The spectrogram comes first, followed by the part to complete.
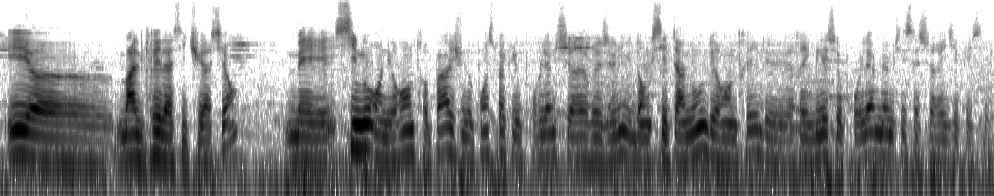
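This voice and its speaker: A man's voice: mid-range voice, steady tone, normal speed. Congolese-born guy talking architecture, lots of ums, city traffic noise in the background. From Republic of the Congo. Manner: thoughtful, hesitant with many fillers. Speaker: architecture student. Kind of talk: interview answers. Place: outdoors in a city.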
